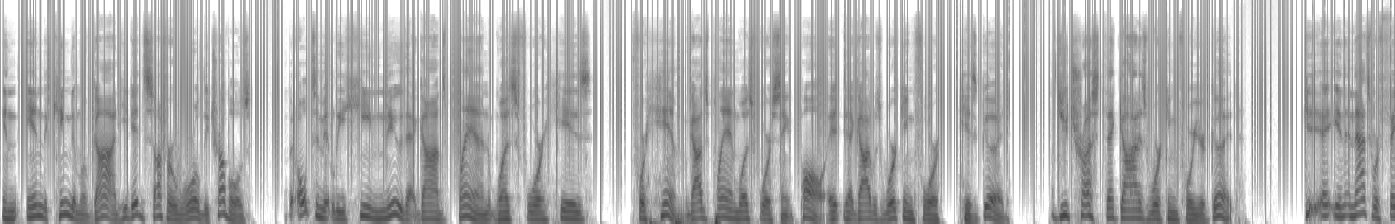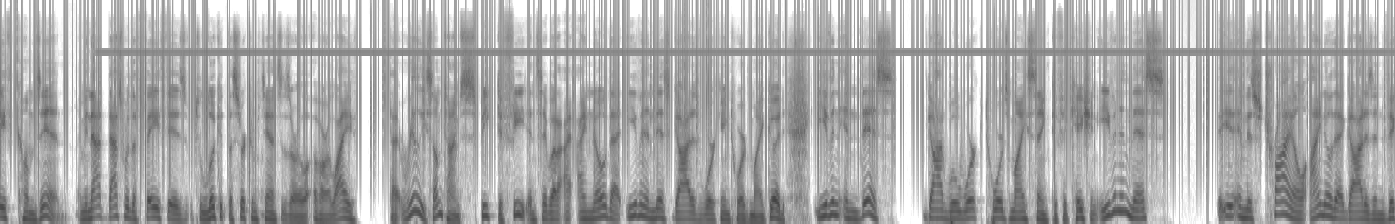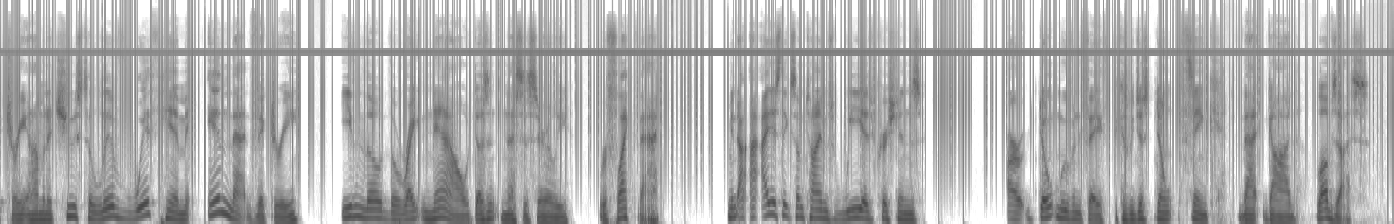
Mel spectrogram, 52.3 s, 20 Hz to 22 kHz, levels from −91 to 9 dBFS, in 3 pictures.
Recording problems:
high-pitched whine; loud; from 19 s on; 8 kHz, 8 dB below the speech
crackle, like an old record; loud; 5 dB below the speech

